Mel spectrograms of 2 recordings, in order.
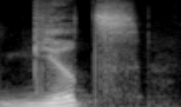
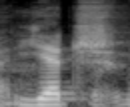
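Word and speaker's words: Giertz: ich spreche sie deutsch aus, Girtz. – Also, Girtz, ja, Jetsch wird es, glaube ich, ausgesprochen, ja.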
